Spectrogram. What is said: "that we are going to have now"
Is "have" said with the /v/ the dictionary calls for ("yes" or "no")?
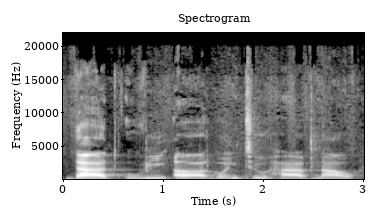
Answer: yes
